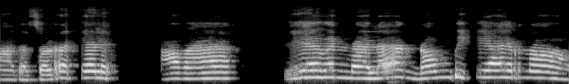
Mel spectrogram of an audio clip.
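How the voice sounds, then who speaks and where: This is a cartoonish character voice with a high pitch. It speaks at a very slow pace. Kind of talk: children's puppet show storytelling. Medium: puppet. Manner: upbeat, playful.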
